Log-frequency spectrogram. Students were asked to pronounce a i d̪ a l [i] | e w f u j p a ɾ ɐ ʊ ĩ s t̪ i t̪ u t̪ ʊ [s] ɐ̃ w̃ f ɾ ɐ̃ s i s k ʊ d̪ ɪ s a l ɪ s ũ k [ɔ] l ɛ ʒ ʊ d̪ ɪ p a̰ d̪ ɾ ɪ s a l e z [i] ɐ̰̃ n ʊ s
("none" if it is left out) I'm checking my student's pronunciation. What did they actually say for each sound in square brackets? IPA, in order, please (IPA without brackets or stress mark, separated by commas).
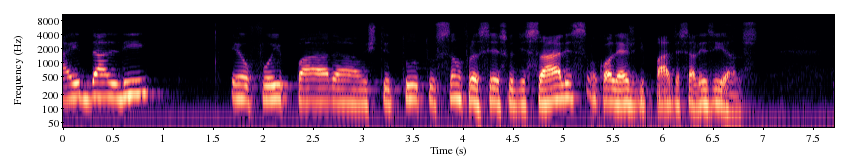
i, s, o, i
